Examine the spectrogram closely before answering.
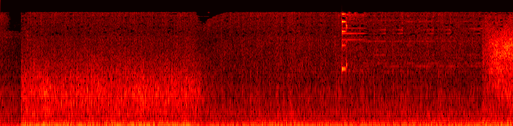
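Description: A spaceship engine roars with a deep, steady rumble.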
